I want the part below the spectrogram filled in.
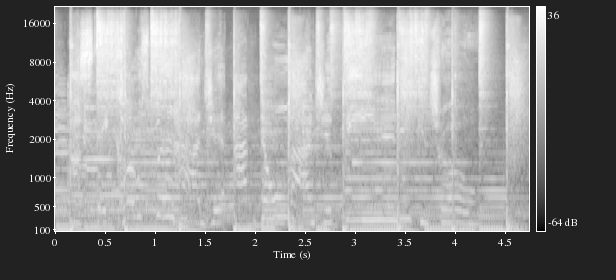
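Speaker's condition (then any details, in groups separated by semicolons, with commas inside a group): No condition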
